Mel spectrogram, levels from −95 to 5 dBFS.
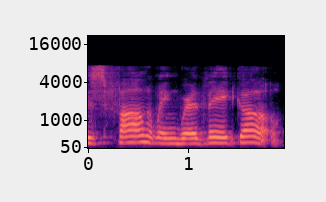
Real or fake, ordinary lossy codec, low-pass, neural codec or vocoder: fake; AAC, 48 kbps; 7.2 kHz; codec, 16 kHz, 4.8 kbps, FACodec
